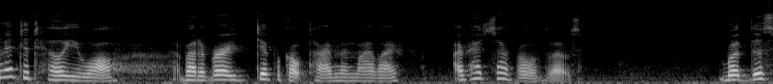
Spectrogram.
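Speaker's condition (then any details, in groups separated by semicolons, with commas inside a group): Cerebral palsy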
